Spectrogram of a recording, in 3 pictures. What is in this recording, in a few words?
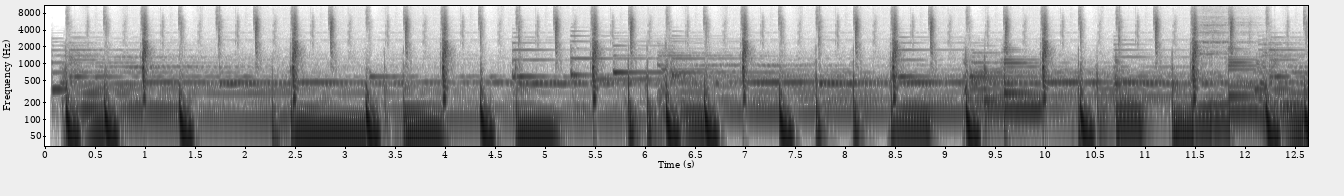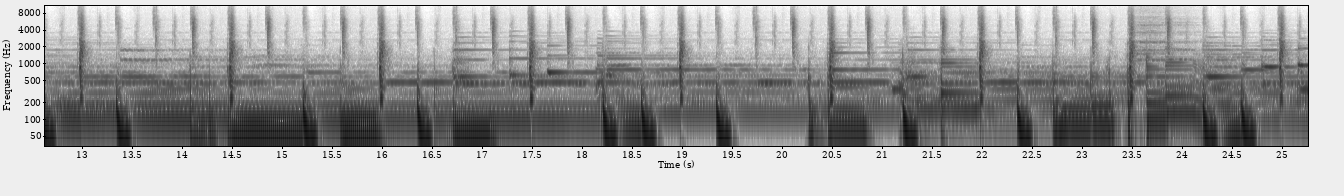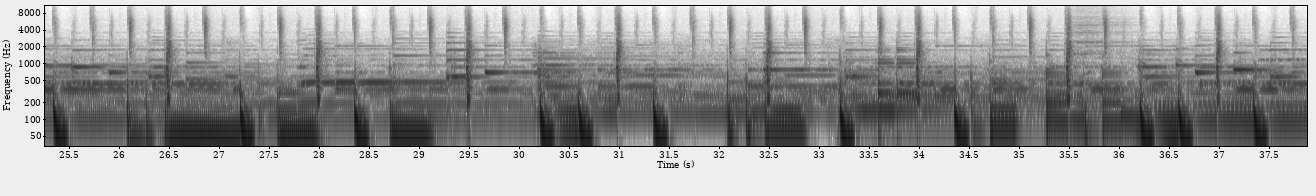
lo-fi hip hop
